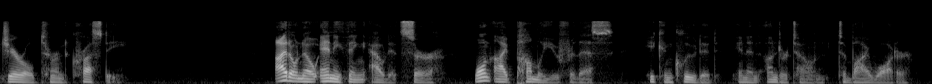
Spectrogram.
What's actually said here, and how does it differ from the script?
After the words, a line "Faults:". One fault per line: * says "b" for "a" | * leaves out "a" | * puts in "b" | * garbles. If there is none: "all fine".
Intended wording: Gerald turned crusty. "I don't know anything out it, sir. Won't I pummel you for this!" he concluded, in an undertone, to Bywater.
Gerald turned crusty. "I don't know anything out it, sir. Won't I pummel you for this!" he concluded, in an undertone, to Bywater.
Faults:
all fine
